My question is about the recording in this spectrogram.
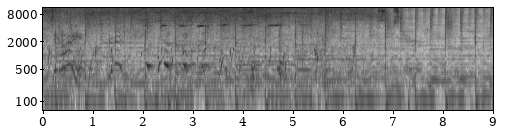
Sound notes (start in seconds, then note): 1.9 whimpers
